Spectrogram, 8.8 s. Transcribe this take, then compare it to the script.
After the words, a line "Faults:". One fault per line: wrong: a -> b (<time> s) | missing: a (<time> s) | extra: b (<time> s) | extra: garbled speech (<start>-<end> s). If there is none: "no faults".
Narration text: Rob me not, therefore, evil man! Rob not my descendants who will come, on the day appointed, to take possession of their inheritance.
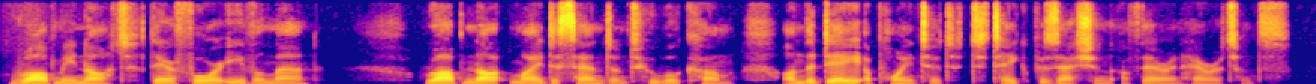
Rob me not, therefore, evil man! Rob not my descendant who will come, on the day appointed, to take possession of their inheritance.
Faults:
wrong: descendants -> descendant (3.6 s)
